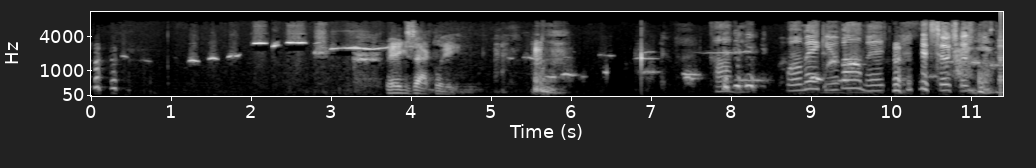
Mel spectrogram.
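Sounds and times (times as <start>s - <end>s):
laughter: 0.0s - 0.5s, 3.8s - 6.2s, 7.4s - 11.3s
speech: 0.3s - 0.5s, 3.7s - 4.7s, 7.9s - 11.3s
person whistling a song: 1.2s - 3.8s, 5.4s - 8.4s.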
